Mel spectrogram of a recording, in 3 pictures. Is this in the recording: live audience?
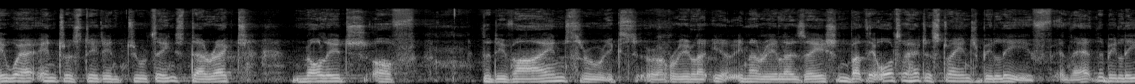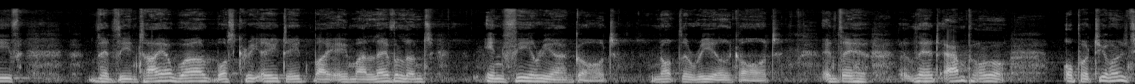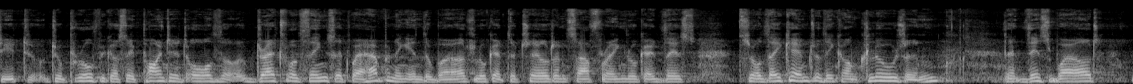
yes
